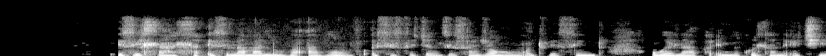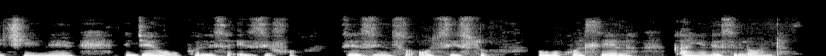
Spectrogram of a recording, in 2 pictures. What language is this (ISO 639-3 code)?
nde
